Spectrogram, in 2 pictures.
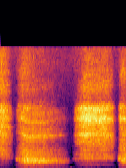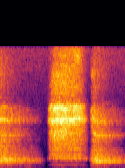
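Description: A voice imitates a dentist's heavy breathing: five long, loud, hoarse breaths in a steady rhythm, each one split from the next by a short pause, close to the mic.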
